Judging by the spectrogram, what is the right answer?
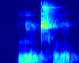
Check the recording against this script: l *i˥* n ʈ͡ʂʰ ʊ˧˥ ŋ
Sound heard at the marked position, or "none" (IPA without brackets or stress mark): i˥˩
